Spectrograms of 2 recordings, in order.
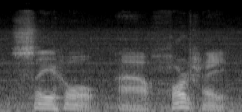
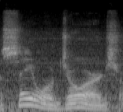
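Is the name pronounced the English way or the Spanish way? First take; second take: Spanish; English. First: The name is pronounced the Spanish way. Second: The name is pronounced the English way.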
